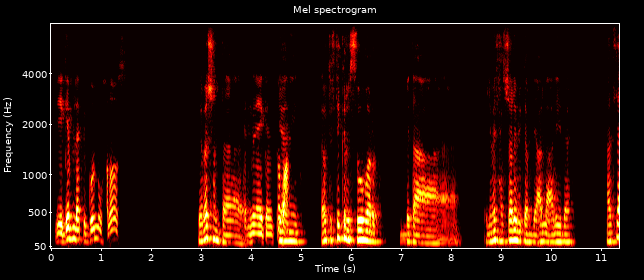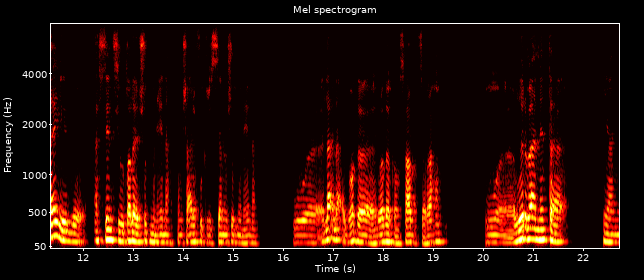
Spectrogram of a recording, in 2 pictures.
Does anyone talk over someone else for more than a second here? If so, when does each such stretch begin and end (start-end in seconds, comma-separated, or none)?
none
